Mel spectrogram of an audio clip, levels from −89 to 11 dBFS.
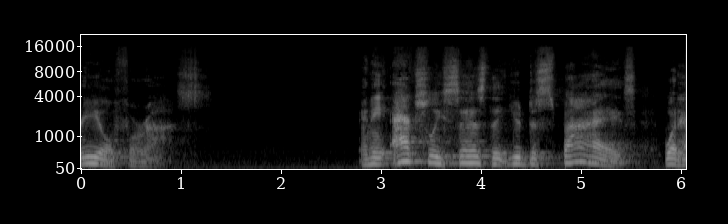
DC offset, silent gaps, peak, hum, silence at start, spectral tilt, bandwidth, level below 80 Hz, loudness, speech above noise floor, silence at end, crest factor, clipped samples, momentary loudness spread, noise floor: under 0.1%; none; -18 dBFS; none; 0 s; -4.5 dB/octave; 16.5 kHz; -78 dBFS; -40 LUFS; 38 dB; 0 s; 24 dB; under 0.1%; 18 LU; -79 dBFS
